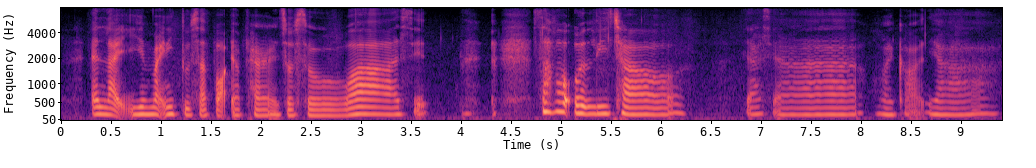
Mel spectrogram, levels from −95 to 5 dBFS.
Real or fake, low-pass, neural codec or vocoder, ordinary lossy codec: real; none; none; none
